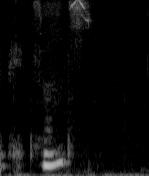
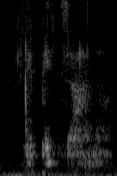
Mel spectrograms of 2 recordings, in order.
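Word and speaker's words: Lipizzaner: habsburg expositions beautiful horses called the pizzans i think that's how you pronounce it in english lipizzano they come from people just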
